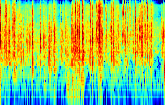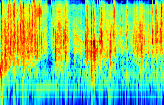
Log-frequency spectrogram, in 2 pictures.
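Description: Thin glossy magazine pages are gathered and pressed into a crumpled bundle with palms and fingertips, crumpling and rubbing together. The result is a dense, continuous crinkling and crunching, bright and papery with almost no low end, in uneven bursts that briefly drop off near the middle.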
